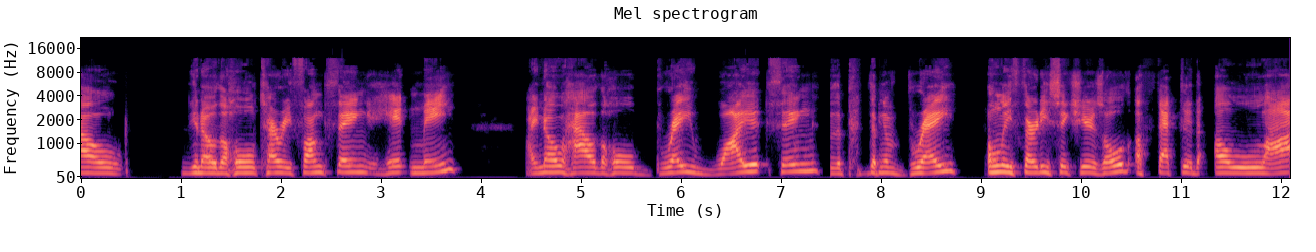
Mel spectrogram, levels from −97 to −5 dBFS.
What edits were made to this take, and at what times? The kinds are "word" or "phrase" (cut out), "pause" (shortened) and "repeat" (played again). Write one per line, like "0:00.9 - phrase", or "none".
0:07.5 - word
0:08.0 - word
0:09.0 - word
